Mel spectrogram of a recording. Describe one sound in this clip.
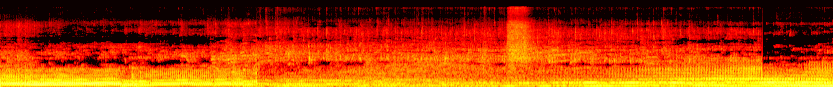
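A stream of water splashes steadily into a tank.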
